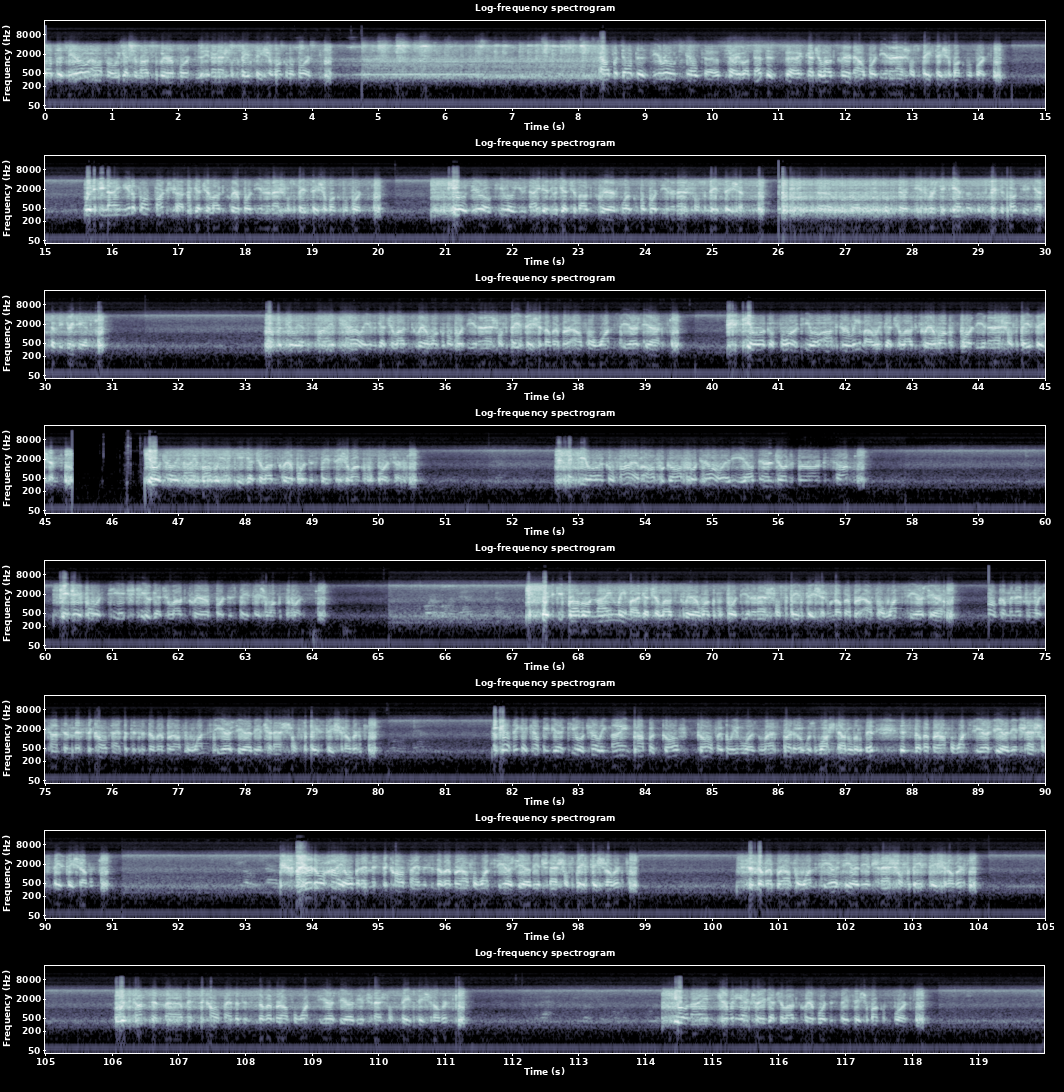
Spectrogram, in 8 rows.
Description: Colonel Wheelock makes reference to switching channels, and returning to "channel one." All received on 145.800 downlink, which makes me wonder if he is purposely switching to simplex for some clearer air.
